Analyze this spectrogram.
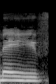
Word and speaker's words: Maeve: It's like Steve, but instead of this st, we have a m. And then instead of Eve, which there isn't Eve in my name, but we say Ave.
